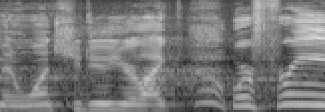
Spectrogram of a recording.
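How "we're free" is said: freed. Retold or imitated. Couple escaping kids for date.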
